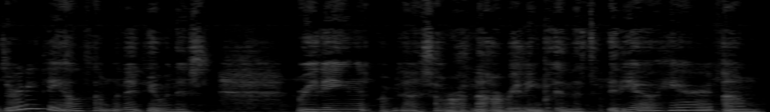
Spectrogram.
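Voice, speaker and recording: A woman's voice with audible room echo. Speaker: psychic medium. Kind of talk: casual vlog. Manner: soft-spoken; halting, many fillers.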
